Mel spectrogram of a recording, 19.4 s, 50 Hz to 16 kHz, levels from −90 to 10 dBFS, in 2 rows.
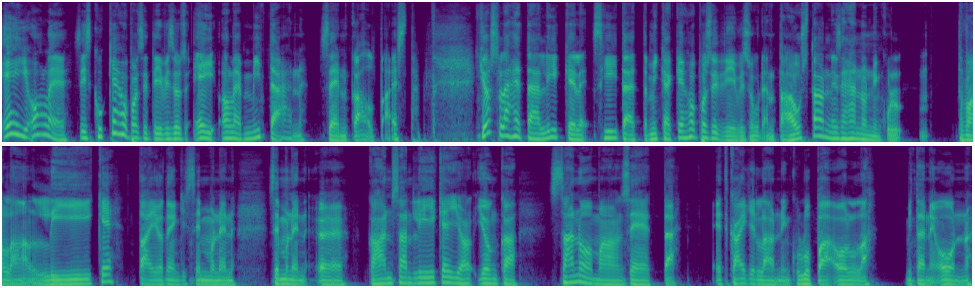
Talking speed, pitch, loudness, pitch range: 140 wpm, 120 Hz, -21 LUFS, 105-150 Hz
